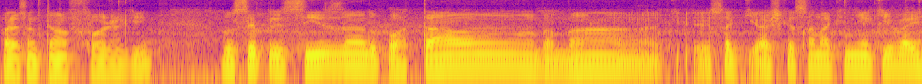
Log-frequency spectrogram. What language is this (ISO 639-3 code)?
por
